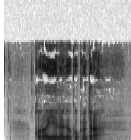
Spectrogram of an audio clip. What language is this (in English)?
Bashkir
